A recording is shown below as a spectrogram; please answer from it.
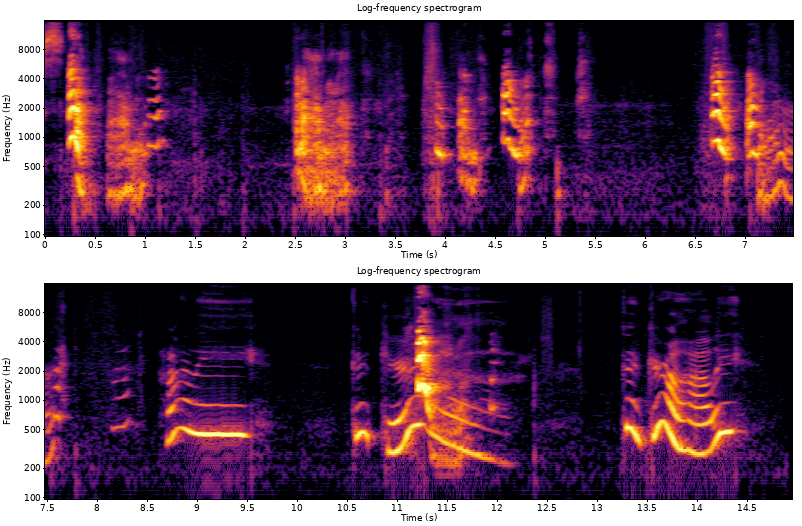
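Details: Female puppy indoors giving high, wavering whines and short yips with falling pitch in several separate bursts during the second half, after a woman's soft, coaxing talk fills the opening seconds.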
